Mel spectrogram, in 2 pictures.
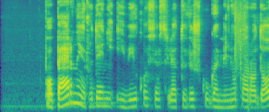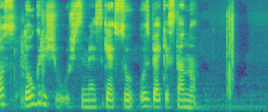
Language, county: Lithuanian, Telšiai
